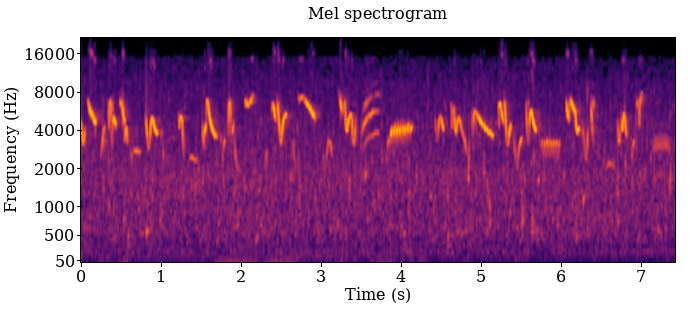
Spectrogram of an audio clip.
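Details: Sanger bird singing continuously in a lively, high-pitched twitter of short sweeping whistles and clipped chirps, delivered in quick clusters over gentle flowing water; used as a master recording for caged songbirds.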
